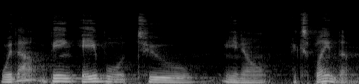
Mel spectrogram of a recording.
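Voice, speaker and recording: Audible room echo around a man with a Spanish accent, fairly low, dark, mellow and somewhat breathy, at a fairly slow pace with ordinary pitch variation. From Mexico (Mexico City). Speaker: philosophy lecturer. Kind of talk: lecture. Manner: halting, many repetitions and fillers.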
